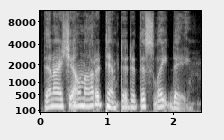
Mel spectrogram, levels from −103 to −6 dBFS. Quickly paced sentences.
Yes: fast, 245 wpm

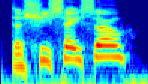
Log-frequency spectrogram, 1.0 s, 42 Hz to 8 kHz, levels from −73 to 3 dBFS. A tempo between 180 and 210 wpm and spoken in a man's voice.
No: fast, 240 wpm; male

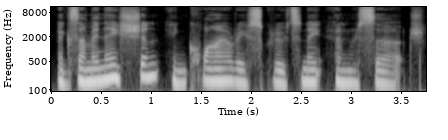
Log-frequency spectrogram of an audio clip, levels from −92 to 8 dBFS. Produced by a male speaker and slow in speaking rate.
Yes: male; slow, 80 wpm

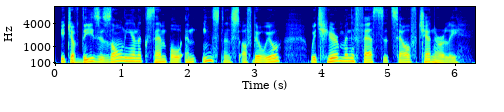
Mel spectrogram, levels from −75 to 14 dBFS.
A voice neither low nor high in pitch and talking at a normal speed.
Yes: medium, 145 Hz; average, 160 wpm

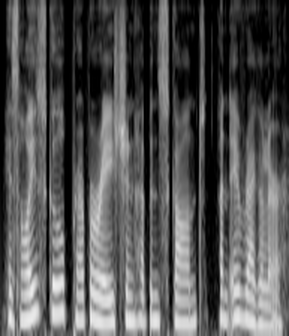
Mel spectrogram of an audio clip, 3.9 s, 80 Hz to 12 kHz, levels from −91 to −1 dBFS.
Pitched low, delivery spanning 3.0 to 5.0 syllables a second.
No: high, 200 Hz; 4.2 syllables/s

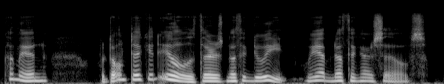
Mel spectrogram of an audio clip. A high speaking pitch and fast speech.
No: medium, 160 Hz; fast, 230 wpm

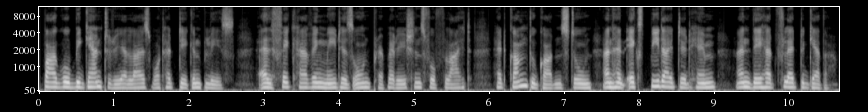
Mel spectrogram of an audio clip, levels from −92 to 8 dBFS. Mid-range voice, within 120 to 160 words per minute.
Yes: medium, 165 Hz; average, 155 wpm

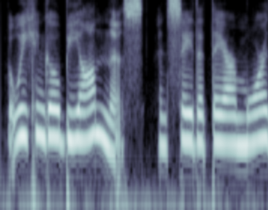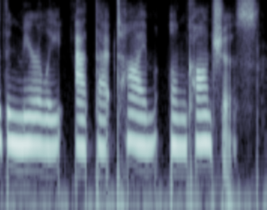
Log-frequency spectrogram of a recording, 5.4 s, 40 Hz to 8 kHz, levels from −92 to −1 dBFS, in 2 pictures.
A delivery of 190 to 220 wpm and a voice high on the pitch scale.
Yes: average, 200 wpm; high, 220 Hz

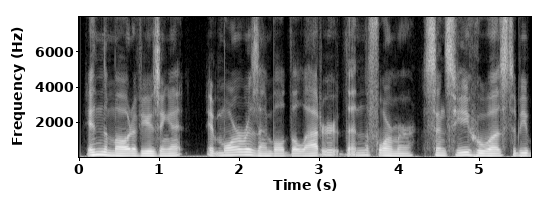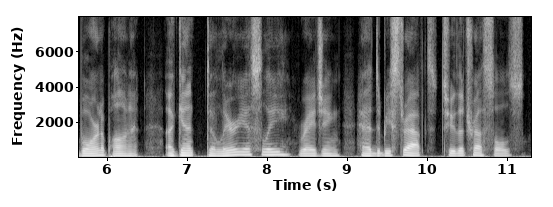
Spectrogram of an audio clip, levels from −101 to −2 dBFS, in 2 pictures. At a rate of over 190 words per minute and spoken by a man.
No: average, 175 wpm; male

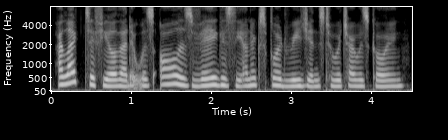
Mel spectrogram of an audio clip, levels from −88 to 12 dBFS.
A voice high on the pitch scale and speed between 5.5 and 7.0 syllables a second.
Yes: high, 235 Hz; 5.9 syllables/s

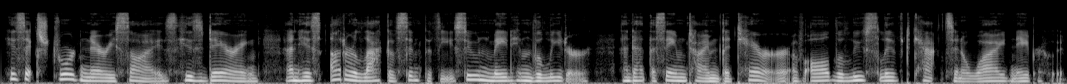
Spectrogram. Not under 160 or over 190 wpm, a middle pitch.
Yes: average, 175 wpm; medium, 165 Hz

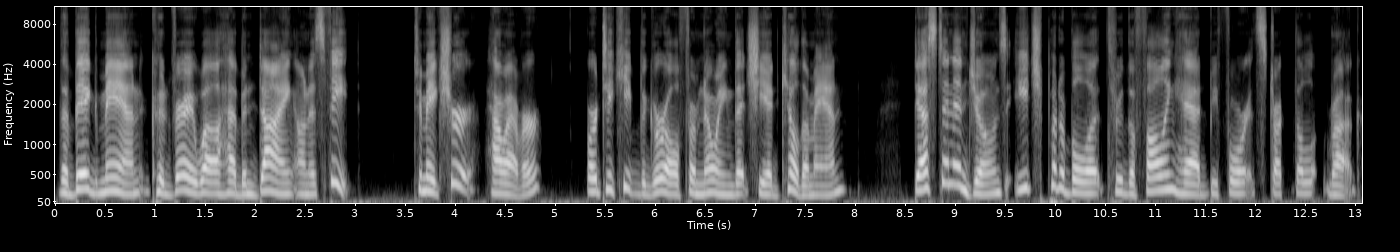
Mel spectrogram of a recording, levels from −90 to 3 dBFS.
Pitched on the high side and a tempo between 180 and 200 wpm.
Yes: high, 200 Hz; average, 195 wpm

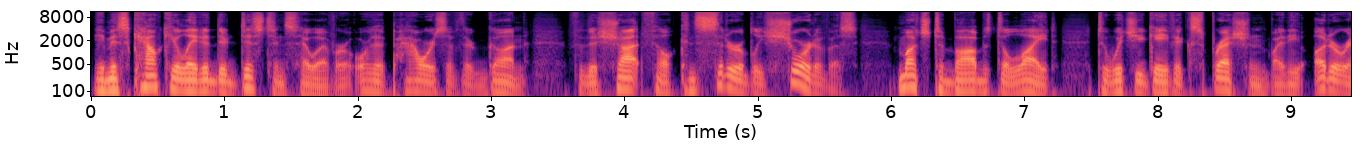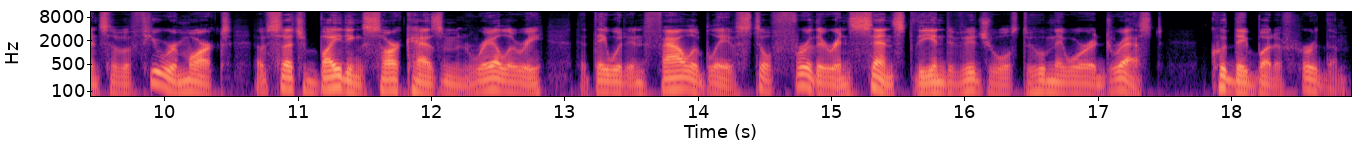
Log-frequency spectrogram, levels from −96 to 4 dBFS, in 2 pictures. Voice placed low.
Yes: very low, 90 Hz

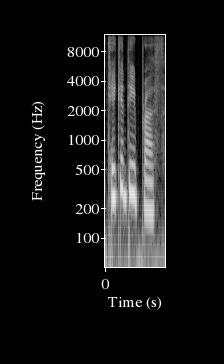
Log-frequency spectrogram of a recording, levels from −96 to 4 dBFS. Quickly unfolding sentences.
Yes: fast, 265 wpm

